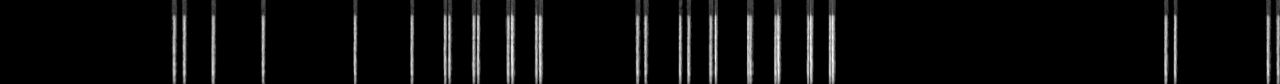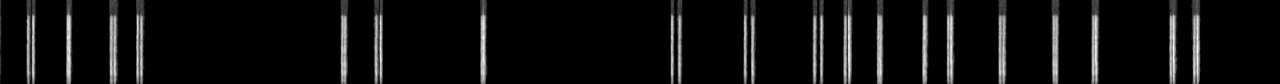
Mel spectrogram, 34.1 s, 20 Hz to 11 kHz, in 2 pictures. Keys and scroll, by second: 19.9 super+z.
